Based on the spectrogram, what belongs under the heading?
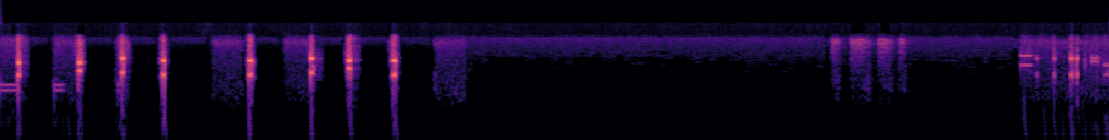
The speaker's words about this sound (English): Now we're going to dial into my Project MF box.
